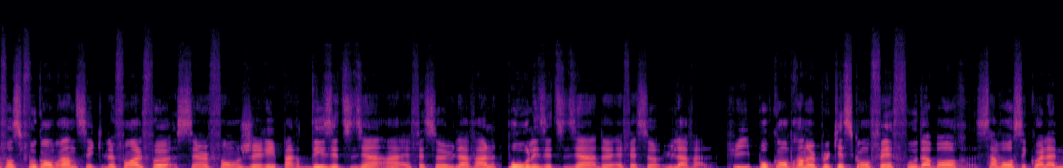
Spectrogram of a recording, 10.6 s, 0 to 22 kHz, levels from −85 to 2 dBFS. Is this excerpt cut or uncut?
cut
